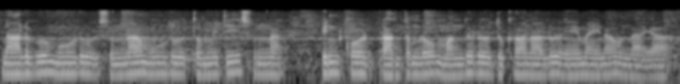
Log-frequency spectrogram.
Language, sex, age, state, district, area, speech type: Telugu, male, 60+, Andhra Pradesh, Kakinada, rural, read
